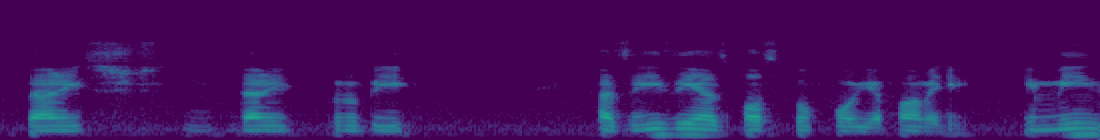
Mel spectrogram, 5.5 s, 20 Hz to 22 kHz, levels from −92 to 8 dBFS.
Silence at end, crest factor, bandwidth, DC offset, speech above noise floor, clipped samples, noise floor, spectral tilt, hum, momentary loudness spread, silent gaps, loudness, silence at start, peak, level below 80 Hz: 0 s; 20 dB; 8 kHz; under 0.1%; 35 dB; under 0.1%; -79 dBFS; -6 dB/octave; none; 14 LU; none; -44 LUFS; 0.15 s; -26 dBFS; under -90 dBFS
